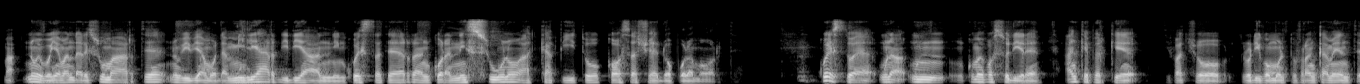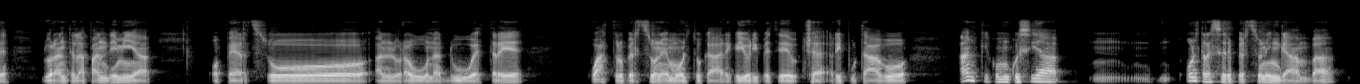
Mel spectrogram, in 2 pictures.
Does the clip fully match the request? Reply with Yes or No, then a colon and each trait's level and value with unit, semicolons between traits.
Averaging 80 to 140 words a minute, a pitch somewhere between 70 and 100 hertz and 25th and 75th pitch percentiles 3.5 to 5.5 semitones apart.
No: average, 150 wpm; very low, 95 Hz; average, 3.9 semitones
